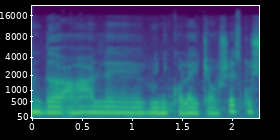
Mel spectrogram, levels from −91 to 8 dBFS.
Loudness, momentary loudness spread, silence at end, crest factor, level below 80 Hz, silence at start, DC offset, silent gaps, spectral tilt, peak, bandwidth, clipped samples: -23 LUFS; 3 LU; 0 s; 16 dB; -52 dBFS; 0 s; under 0.1%; none; -5.5 dB/octave; -6 dBFS; 17 kHz; under 0.1%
